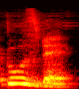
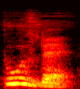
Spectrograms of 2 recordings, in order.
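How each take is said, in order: No difference in how they are said.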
